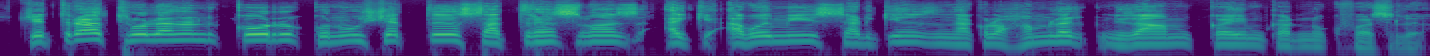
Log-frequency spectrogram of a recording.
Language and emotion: Kashmiri, neutral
